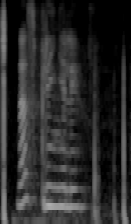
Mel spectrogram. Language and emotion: Russian, positive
